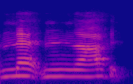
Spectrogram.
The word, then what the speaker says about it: Netanyahu: And he agrees about Netanyahu.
